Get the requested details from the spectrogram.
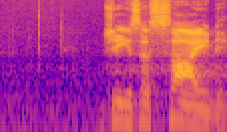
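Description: An elderly man begins reading aloud through a microphone in an echoing hall.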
